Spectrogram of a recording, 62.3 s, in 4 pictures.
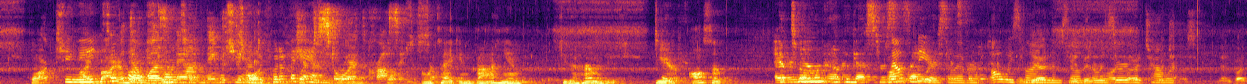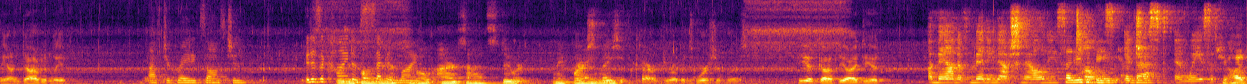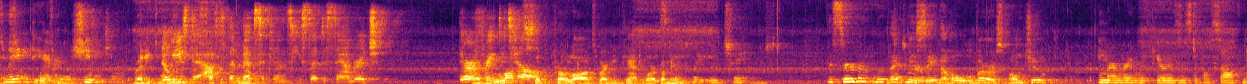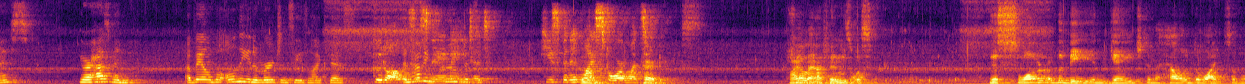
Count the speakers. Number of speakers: nine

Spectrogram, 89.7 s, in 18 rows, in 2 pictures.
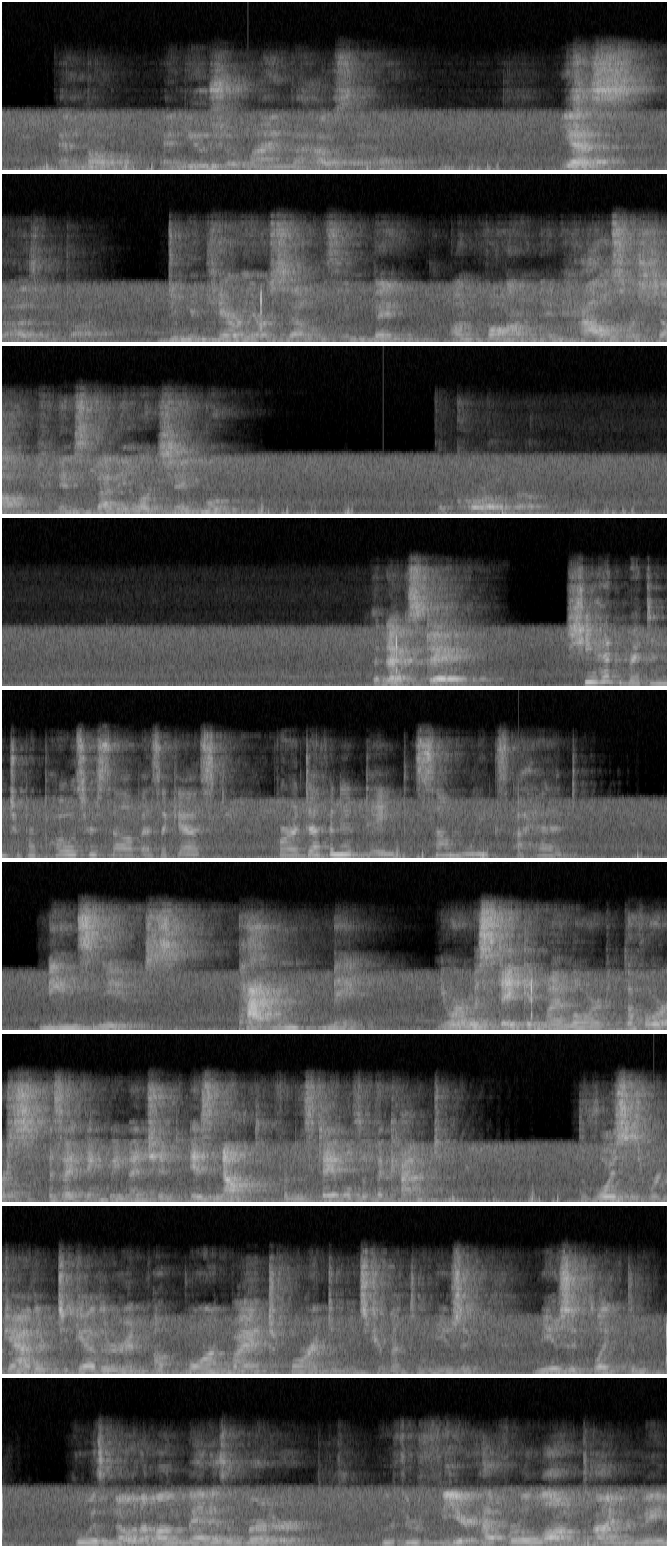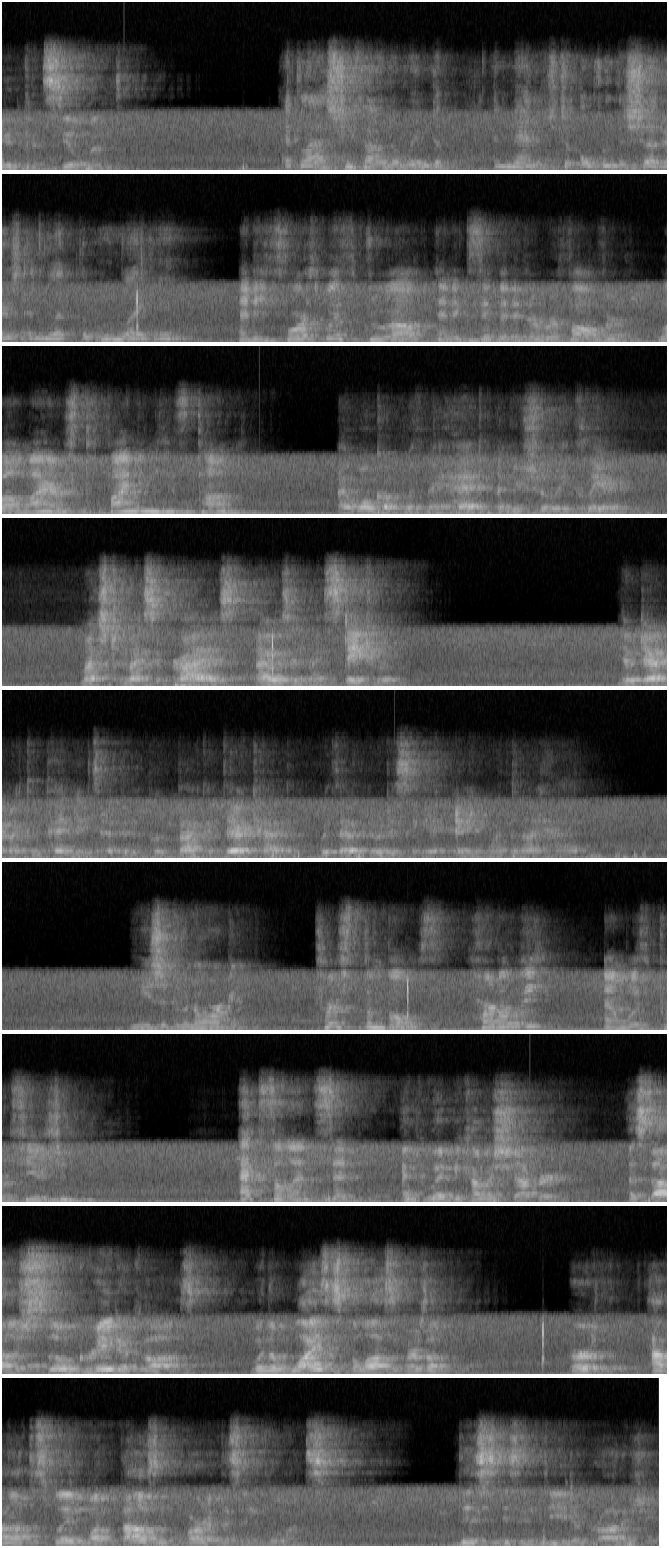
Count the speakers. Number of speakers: ten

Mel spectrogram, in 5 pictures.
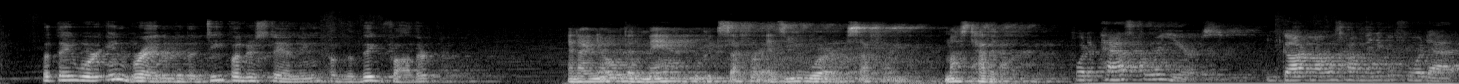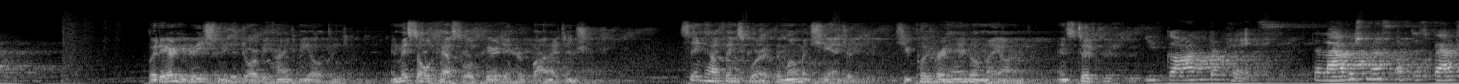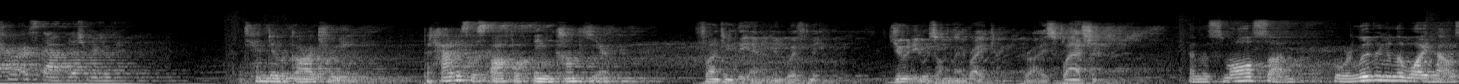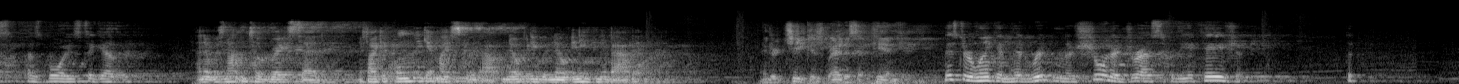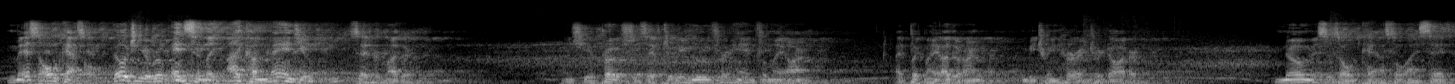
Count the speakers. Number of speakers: four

